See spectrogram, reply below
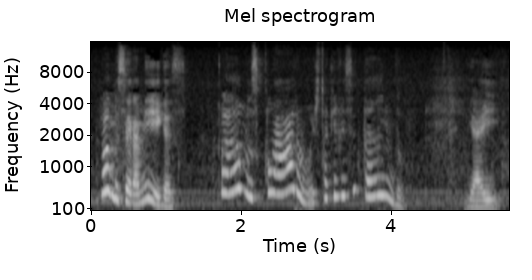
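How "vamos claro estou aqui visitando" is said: plain reading voice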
